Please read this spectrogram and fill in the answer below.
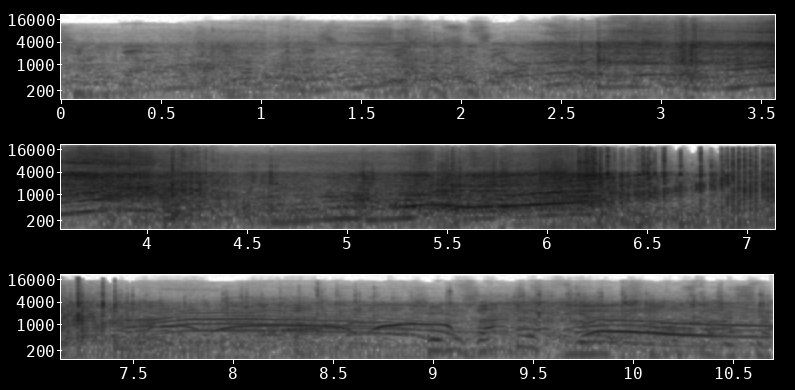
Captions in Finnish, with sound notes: ...[aplodit] Schöne Sache, hier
